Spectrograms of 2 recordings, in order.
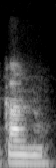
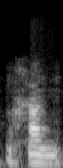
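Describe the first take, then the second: First: Akalnu with a hard k; wrong k sound. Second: Achalnu with a rasped kh, like loch; correct guttural ch. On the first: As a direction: say akalnu with a plain k, as a mistake. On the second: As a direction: say achalnu with a throaty ch. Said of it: "Not akalnu". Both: Shown as a demonstration.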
